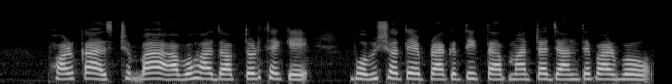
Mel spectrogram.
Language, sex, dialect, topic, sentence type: Bengali, female, Northern/Varendri, agriculture, statement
